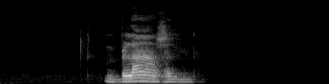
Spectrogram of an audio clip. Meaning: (verb) 1. to blow 2. to hiss (like a cat); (noun) plural of blaas
- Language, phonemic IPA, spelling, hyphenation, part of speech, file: Dutch, /ˈblaːzə(n)/, blazen, bla‧zen, verb / noun, Nl-blazen.ogg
